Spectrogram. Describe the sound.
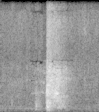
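Single sneeze from someone during a religious lecture: one short, sharp, loud burst that trails off quickly against a quiet background.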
